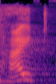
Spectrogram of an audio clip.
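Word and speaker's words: height: में हो या GST हो तो GH को साइलेंट कर देना है, जैसे HIGH हाई, देखते हो ना, HIGH हाई, HIGHT हाइट, FIGHT फाइट, है ना, GH ई नहीं घ घट।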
